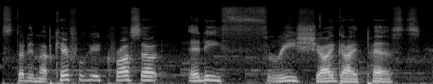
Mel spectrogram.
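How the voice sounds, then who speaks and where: A man's voice: on the high side, measured pace, faint music behind. A man narrating a storybook aloud on a casual stream, playfully breaking off to react.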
